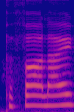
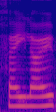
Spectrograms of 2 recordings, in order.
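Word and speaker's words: Phthalo: Looks like it's called Perfalo, not Phalo.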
